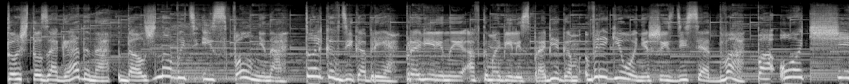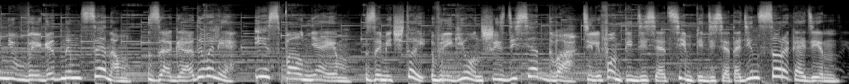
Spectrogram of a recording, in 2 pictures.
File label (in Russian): zhenskij golos immidzhevyj; Region 62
